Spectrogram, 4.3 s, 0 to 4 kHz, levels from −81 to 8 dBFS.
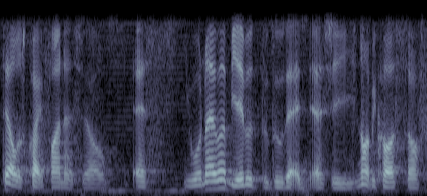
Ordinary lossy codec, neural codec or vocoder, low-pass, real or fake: none; none; 3.6 kHz; real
